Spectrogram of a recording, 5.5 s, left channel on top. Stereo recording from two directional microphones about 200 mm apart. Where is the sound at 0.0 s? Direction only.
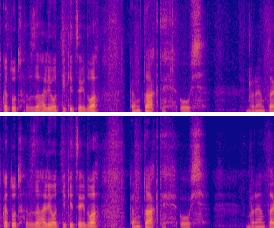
25° left (ahead or behind).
